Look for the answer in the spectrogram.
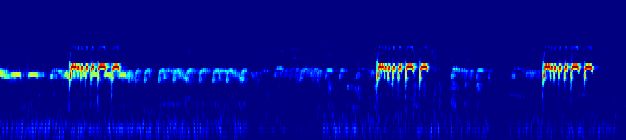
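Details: Female local zebra dove used as a lure call to draw answers. A soft, rolling coo runs underneath. Three loud bursts of quick staccato notes break in, each about a second long and spaced several seconds apart.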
